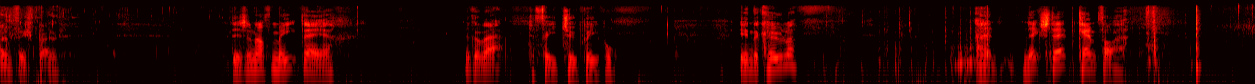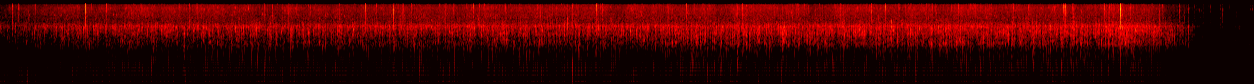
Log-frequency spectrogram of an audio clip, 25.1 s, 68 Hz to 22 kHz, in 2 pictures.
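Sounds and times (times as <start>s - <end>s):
deep-frying crackling sizzle: 12.1s - 25.0s.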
